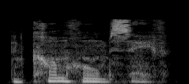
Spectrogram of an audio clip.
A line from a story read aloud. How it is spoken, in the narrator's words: she whispered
